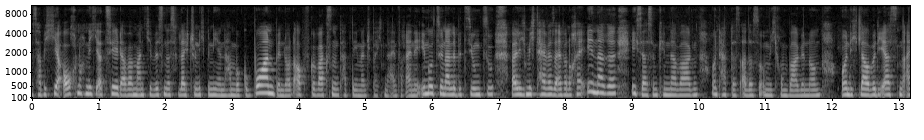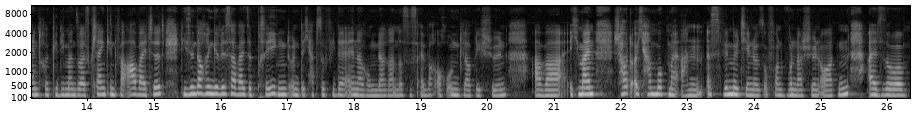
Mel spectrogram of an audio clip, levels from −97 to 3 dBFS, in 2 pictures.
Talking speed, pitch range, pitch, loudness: 230 wpm, 195-225 Hz, 210 Hz, -36 LUFS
